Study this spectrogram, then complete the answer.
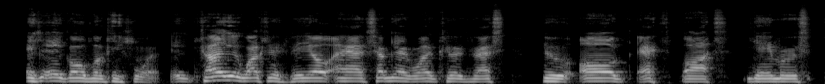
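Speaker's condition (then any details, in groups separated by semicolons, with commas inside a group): Cerebral palsy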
